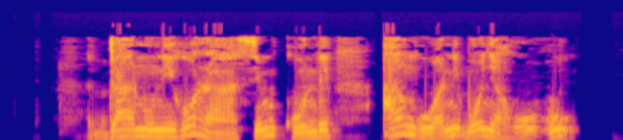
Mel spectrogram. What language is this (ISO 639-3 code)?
dav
